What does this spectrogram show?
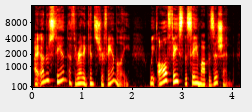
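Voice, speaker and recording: A woman's voice: mid-range voice, big pitch swings, fairly quick, pitched above the performer's own voice. A stubborn young woman healer as a woman narrator plays her argues with firm, exact diction. She sounds earnest and principled, in the style of audiobook dialogue.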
